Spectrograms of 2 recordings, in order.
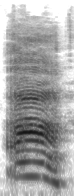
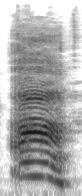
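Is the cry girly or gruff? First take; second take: girly; girly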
